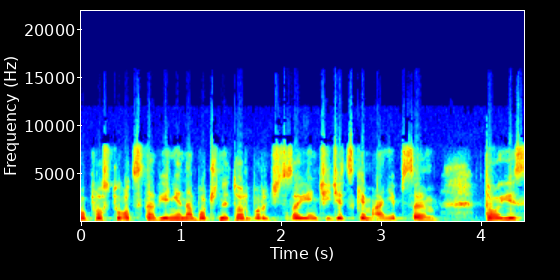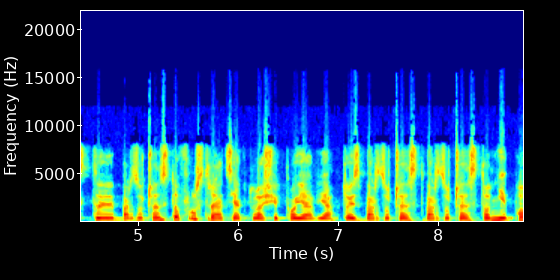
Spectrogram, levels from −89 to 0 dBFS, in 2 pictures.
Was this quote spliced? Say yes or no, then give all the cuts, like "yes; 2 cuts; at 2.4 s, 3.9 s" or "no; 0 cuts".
yes; 3 cuts; at 2.1 s, 7.0 s, 7.8 s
